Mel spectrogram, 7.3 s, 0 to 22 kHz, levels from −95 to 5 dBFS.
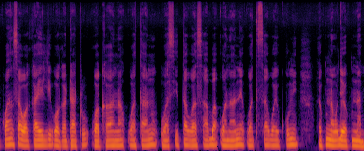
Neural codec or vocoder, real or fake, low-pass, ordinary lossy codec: none; real; none; none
